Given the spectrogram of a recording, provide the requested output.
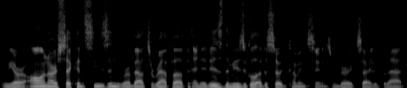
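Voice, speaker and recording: Low-voiced man, playful podcast guest. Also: animated, quick pace, no echo, clean studio sound. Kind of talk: casual podcast chat.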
